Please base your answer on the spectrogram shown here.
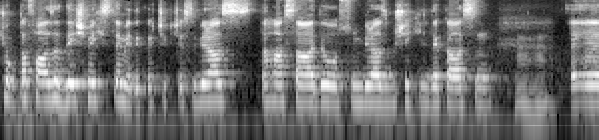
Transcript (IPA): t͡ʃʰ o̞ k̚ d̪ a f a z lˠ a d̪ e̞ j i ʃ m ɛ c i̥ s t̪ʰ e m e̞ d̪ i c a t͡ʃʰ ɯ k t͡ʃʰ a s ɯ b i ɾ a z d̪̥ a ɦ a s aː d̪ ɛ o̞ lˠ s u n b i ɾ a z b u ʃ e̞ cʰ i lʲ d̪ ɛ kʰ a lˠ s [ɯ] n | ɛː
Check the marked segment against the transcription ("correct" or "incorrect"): correct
